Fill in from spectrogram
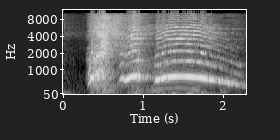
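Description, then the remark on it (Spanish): One loud sneeze: a sharp breathy burst followed by a drawn-out, strongly voiced wail that slowly trails off. No talking around it. “Salió volando. Ay gran Salud para mí.”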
